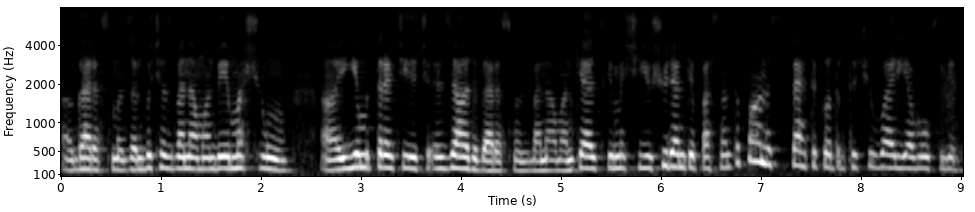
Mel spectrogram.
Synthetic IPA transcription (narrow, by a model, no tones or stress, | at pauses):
ɡɐɾɐsmɐzɐnbɨt͡ʃʰɐzbɐnaːmɐːnbeːmɐʃɾuːm | jemɨt̪ɨɾɐt͡ʃit͡ʃʰzʲaːd̪ɡɐɾɐsmɐzbɐnaːmɐnkʲaːzkimeʃijiʃuɾʲɐnt̪epɐsɐnt̪ɨpaːnɐssɐht̪ikət̪ɾt̪ʰɨt͡ʃʰiʋaːɾijamoːfijid̪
